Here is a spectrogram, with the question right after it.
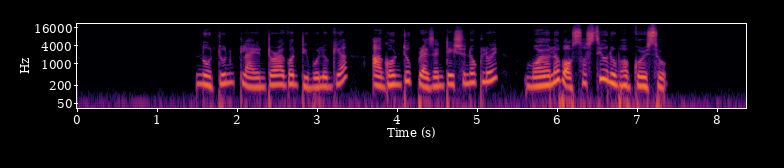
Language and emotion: Assamese, fearful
